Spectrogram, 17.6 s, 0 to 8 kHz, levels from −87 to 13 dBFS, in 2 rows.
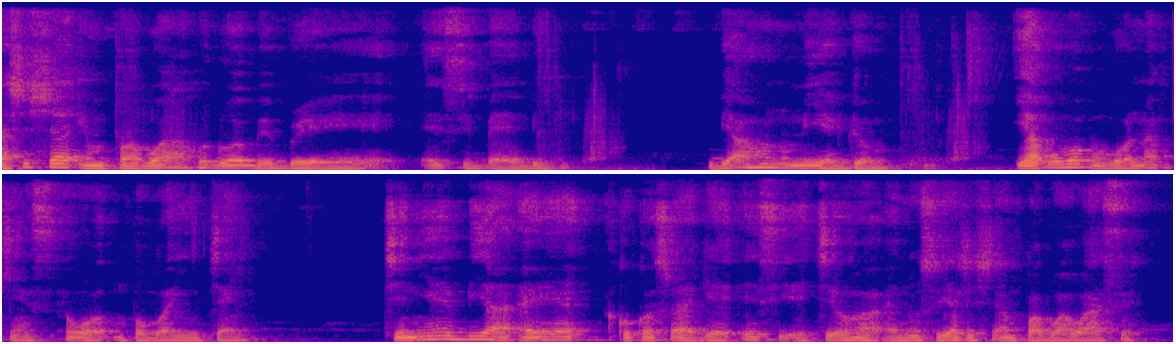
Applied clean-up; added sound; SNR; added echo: neural separator model SepFormer DNS4.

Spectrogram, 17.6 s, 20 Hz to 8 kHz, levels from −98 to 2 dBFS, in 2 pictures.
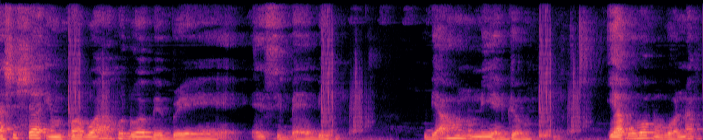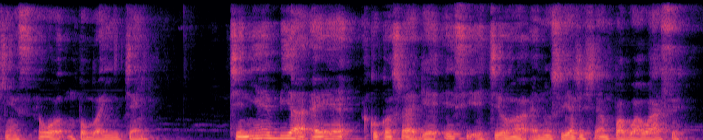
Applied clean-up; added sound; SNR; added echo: none; Fart; 14 dB; reverberation time 0.6 s.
